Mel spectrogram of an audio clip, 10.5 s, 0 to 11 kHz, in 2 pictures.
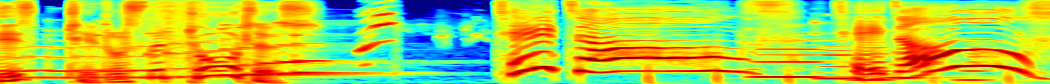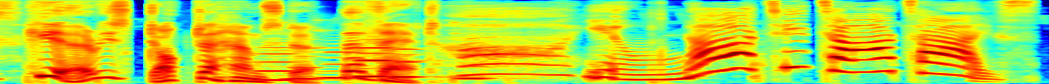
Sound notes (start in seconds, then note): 1.8 squeaks; 7.4 gasps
